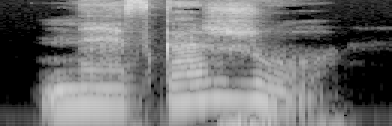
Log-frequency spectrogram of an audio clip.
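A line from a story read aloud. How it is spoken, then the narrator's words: Menacing witch hiss. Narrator (Ukrainian): зашипіла відьма, грізно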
